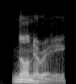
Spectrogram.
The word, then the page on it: nonary: British English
